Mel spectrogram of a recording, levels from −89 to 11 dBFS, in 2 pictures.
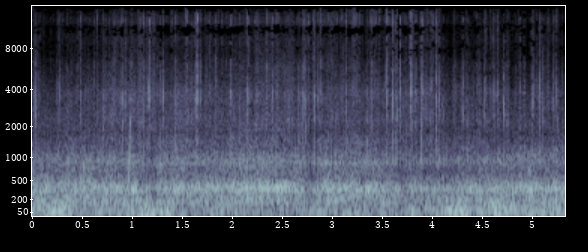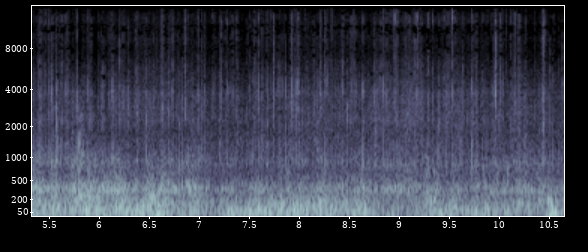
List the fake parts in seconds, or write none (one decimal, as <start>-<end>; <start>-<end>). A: none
